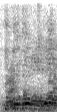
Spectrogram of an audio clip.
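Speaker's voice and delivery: loud laughing aside. Real, not acted. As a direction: laugh it out, then a high "right?". Laughs at own story.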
